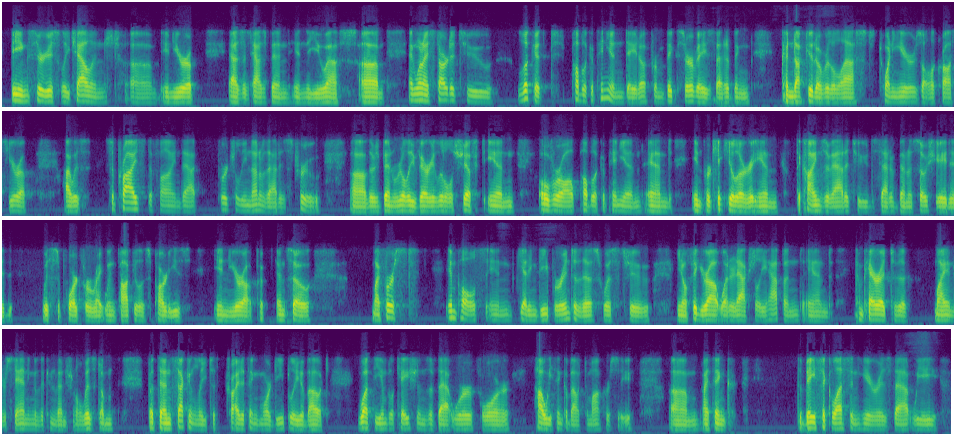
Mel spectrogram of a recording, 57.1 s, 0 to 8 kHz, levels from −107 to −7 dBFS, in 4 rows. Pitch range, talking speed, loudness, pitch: 95-110 Hz, 150 wpm, -24 LUFS, 100 Hz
